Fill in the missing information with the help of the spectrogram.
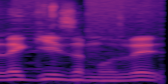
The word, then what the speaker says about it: Leguizamo: O que ele fala, o Bob Hoskins, é o seguinte, eu não consigo pronunciar o nome daquele cara que faz o Luigi, é Leguizamo, Leguizamo.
